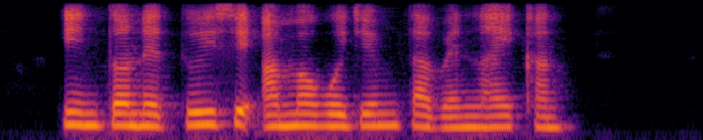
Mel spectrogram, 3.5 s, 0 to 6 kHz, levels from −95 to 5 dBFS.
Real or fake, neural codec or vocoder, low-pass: fake; codec, 16 kHz, 0.7 kbps, FocalCodec; 5.4 kHz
